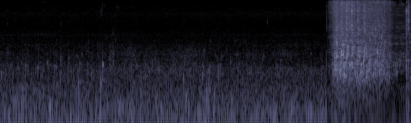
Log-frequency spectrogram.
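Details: Steady low gurgling rumble like running water fills the recording, ending in a short harsh burst of broad noise.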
